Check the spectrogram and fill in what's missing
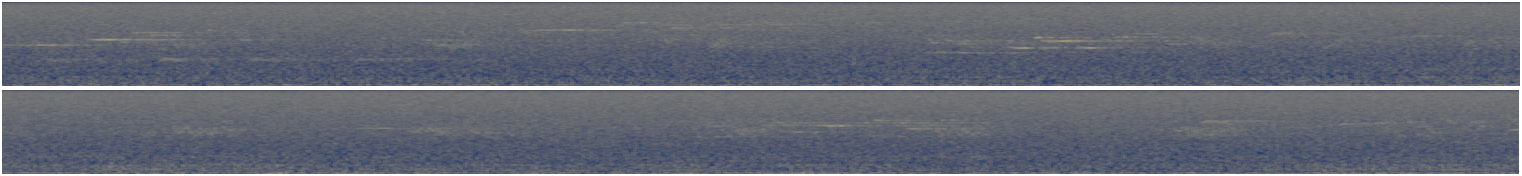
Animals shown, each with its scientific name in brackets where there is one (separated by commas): American Crow (Corvus brachyrhynchos), Eastern Wood-Pewee (Contopus virens), Red-eyed Vireo (Vireo olivaceus), Hermit Thrush (Catharus guttatus)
